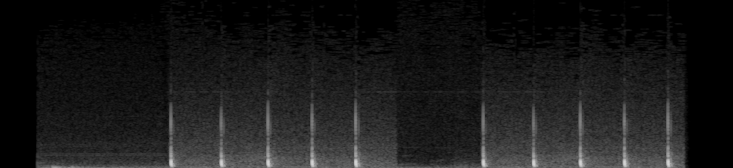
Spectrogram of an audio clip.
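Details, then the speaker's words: Gentle finger percussion at right midclavicular line, lung–liver border: two series of five taps at one spot; after deep expiration the note is dull again, hepatic dullness marking liver. "après expiration profonde on entend de nouveau la matité hépatique au même endroit"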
